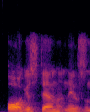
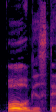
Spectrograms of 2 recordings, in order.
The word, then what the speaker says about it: Åge Sten Nielsen: But my name is Åge Sten Nielsen. That's how it's pronounced. Åge Sten.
